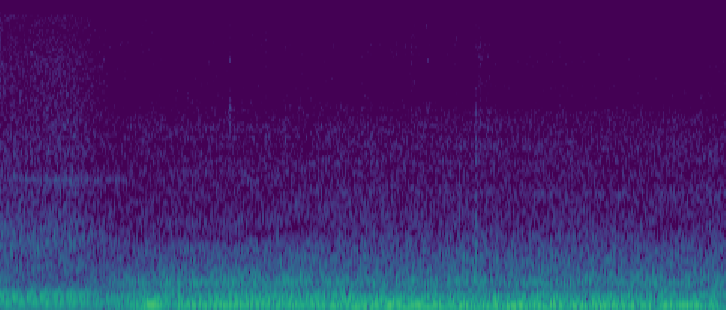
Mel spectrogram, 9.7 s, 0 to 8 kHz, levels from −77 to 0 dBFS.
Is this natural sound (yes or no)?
yes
